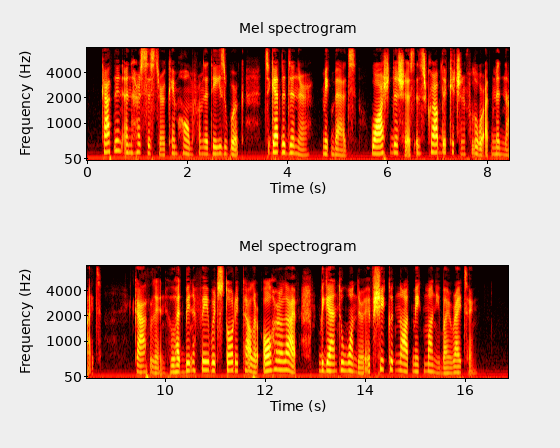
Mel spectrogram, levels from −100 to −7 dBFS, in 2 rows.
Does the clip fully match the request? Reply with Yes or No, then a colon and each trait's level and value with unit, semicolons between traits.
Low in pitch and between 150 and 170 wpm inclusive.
No: high, 190 Hz; average, 165 wpm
